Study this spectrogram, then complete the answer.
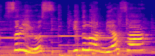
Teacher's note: menjawab kembali dengan nada yang tinggi dan antusias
